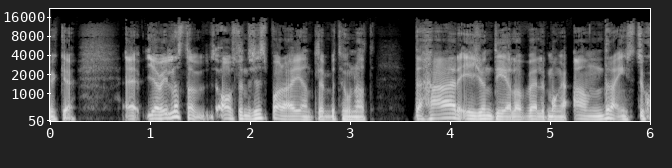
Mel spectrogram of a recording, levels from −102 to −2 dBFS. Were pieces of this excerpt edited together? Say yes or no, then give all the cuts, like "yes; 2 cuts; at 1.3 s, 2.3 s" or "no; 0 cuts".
no; 0 cuts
